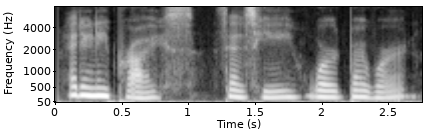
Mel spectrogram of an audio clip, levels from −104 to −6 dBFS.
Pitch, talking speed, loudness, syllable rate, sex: 200 Hz, 175 wpm, -15 LUFS, 4.3 syllables/s, female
